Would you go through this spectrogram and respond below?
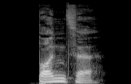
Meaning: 1. bonze (Buddhist priest in Japan) 2. self-interested dignitary 3. capitalist, fat cat; leading figure of the propertied class 4. rich person; bigwig
- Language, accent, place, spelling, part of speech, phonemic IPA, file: German, Germany, Berlin, Bonze, noun, /ˈbɔntsə/, De-Bonze.ogg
